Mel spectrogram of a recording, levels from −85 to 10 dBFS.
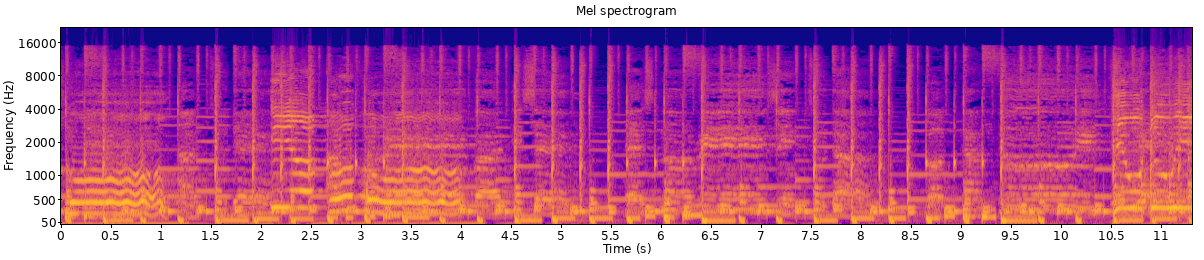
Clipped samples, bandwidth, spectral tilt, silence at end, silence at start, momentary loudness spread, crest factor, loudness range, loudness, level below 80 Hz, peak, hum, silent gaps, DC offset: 0.5%; 16 kHz; -5 dB/octave; 0 s; 0 s; 7 LU; 10 dB; 4 LU; -10 LUFS; -20 dBFS; 0 dBFS; none; none; under 0.1%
